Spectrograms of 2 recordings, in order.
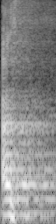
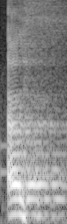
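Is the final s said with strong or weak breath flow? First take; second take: weak; weak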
